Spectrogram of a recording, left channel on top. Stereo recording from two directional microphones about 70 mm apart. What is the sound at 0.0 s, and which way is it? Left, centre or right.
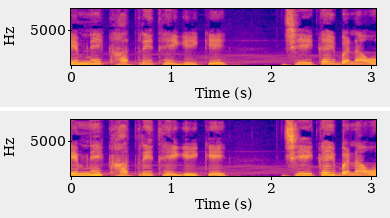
A woman's voice, right.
